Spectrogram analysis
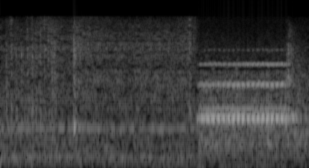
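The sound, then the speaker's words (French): A telephone line rings as a call is placed to a computer: a stretch of faint line hiss with a click, then a single warbling, rapidly pulsing ring burst. “Par la ligne téléphonique associée, Sophie appelle l'ordinateur.”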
